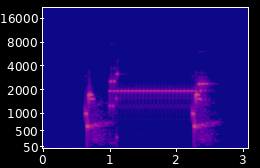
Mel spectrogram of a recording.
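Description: A score counter ticks rapidly as it tallies up.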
